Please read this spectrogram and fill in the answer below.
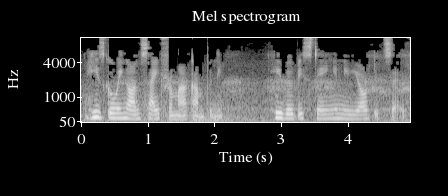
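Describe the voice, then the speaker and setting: A woman's voice: on the low side, a little slow, a little mellow, natural voice. A woman acting an earnest, protective young woman in love in an amateur audio drama, speaking expressively with an Indian Bengali accent. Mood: earnest, pleading. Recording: faint background noise.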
